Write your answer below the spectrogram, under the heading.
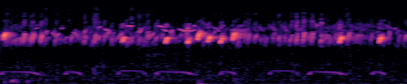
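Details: European goldfinch singing in a rich, rapid, liquid twitter of high chirps and short trills. Beneath it runs a regular low hooting note that repeats roughly every half second. Played to prompt a captive goldfinch to sing.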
